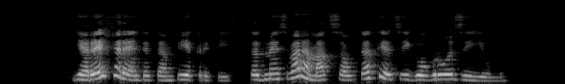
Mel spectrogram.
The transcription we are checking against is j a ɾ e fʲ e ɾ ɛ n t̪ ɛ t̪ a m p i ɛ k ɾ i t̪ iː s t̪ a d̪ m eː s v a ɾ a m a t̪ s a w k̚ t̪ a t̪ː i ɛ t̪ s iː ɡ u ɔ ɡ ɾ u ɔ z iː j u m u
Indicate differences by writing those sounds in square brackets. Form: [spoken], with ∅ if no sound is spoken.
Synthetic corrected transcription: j a ɾ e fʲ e ɾ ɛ n t̪ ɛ t̪ a m p i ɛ k ɾ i t̪ iː s t̪ a d̪ m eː s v a ɾ a m a t̪ s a w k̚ t̪ a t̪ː i ɛ t̪ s iː ɡ u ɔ ɡ ɾ u ɔ z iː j u m u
